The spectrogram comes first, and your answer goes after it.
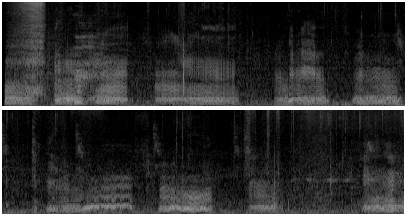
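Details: New grey kitten scratching to get a share of the meat. Low, rough growls with a clear harmonic layer come in bursts lasting about a second, separated by short pauses, with a few faint rustles between them.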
